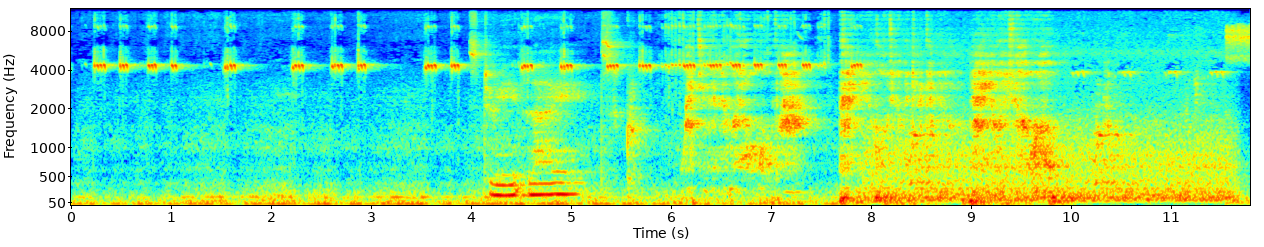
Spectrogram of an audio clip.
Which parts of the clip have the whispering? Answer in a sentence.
The whispering can be heard from 4.0 to 10.4 s.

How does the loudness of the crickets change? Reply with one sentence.
The volume of the crickets stays about the same.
